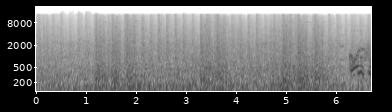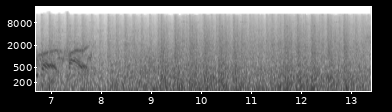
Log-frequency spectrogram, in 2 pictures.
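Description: Rapid gunfire crackles close by.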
